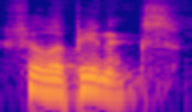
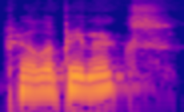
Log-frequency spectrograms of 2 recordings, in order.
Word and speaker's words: Filipinx: that be an all-black commencement or an all Filipinx, which I'm told is the gender-neutral term for Filipinos. So I'm pretty sure it's spelled with a P, not a PH, Filipinx.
